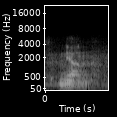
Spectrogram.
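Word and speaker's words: 念: a very interesting sign it's pronounced Nan in Japanese n and the top part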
